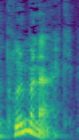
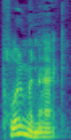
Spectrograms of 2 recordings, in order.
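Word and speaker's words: Ploumanac'h: to caucus on we even got up to pumac a town with remarkable pink Granite beaches not to mention the remarkable apostrophe in its name and for you guys listening pumac this is how it's spelled p l o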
